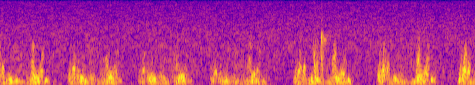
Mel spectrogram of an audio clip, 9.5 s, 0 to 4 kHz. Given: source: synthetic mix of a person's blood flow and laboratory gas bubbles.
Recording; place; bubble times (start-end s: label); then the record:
Doppler ultrasound of blood flow; precordium
6.22-6.55 s: bubbles
From the record:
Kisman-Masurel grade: 113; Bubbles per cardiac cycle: 1 to 2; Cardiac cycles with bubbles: 1 to 10%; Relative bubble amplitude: loud (0.450 to 0.775); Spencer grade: 1 (occasional bubble signal discernible with the cardiac motion signal, with majority of cardiac periods free of bubbles); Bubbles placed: anywhere in the cardiac cycle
